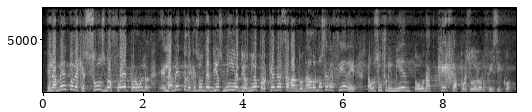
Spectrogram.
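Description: A man pastor preaching a sermon, repeating phrases for emphasis and swinging between loud high passages and low hushed ones. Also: normal speed, few pauses, big-room sound. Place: church.

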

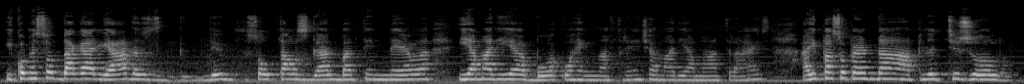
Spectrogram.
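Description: A woman's voice: fairly high pitch, steady tone, normal speed, few pauses, faint music behind. Woman telling a fairy tale, echoey. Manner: rambling, repeating phrases, with tag questions. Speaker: storyteller. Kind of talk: casual oral storytelling. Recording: echoey room.

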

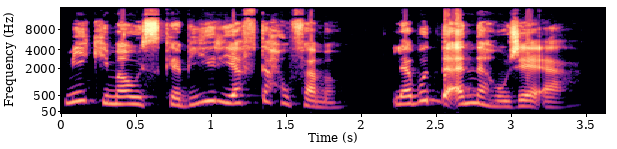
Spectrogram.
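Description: A woman's voice: on the high side, sing-song, brisk, slightly rough, pitched above the performer's own voice. A woman voicing a group of young children, eager and calling out, in a storybook reading. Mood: playful. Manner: eager, shouting questions.

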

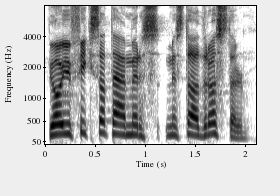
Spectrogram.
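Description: A man's voice: high-pitched, fairly bright tone. A man voicing a panicked male politician in a story read aloud. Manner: panicky, pleading.

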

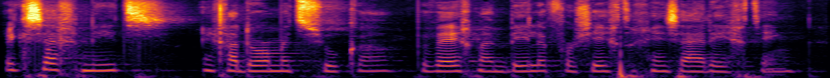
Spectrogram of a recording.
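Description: A woman narrates a first-person erotic story, unhurried and intimate. Her reading is scripted and steady, and it drops to a near hush at times. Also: mid-range voice.

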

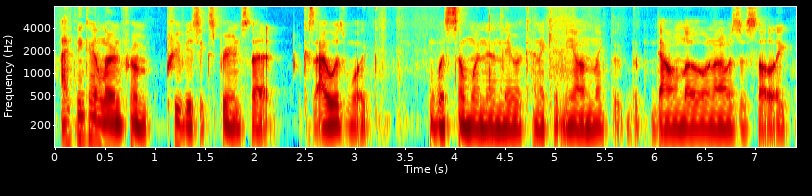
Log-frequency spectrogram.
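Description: Low, gravelly young man chatting casually. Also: level tone, a little fast, a little hiss or hum. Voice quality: raspy. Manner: rambling, many fillers and restarts. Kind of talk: casual chat.

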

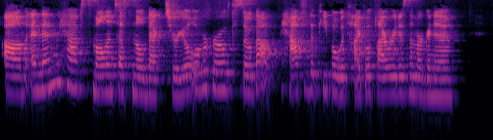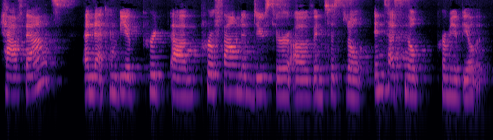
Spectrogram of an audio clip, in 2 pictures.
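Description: A guest expert, a woman whose native language is Polish and who has an Eastern European accent, explains her answers to interview questions fairly quickly. Her mid-range voice has fairly even intonation and she often uses fillers and restarts, all in an echoey room.

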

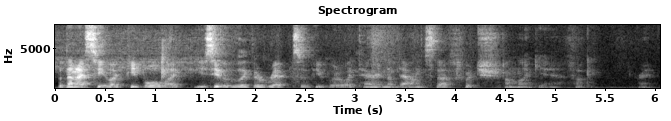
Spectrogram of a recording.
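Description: A man from Staten Island co-hosting a casual podcast, talking quickly with lots of fillers and jokes, recorded in an echoey room. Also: mid-range voice, level tone, pushed and bright, a little hiss or hum. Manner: fast, filler-heavy, joking. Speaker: podcast co-host. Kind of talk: casual chat.

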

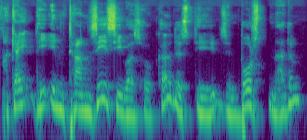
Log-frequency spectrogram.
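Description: A man from England, a stand-up comedian chatting casually and telling stage anecdotes in an animated way. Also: mid-range voice, a little slow. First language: English. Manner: animated storyteller, tags lines with "hè".

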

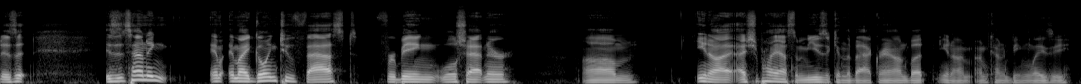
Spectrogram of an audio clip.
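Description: A man who works as a DJ, talking casually and alone, rambling with relaxed restarts. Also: fairly low pitch, normal speed, no echo, studio quality. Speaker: DJ and podcast host. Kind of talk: casual solo talk.

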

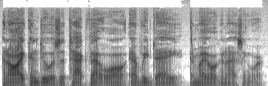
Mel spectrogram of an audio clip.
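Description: A man's voice: sits low, flat delivery, brisk, no room sound, clean studio sound. An older man reading his own personal essay aloud, telling a story in an impassioned, indignant way.

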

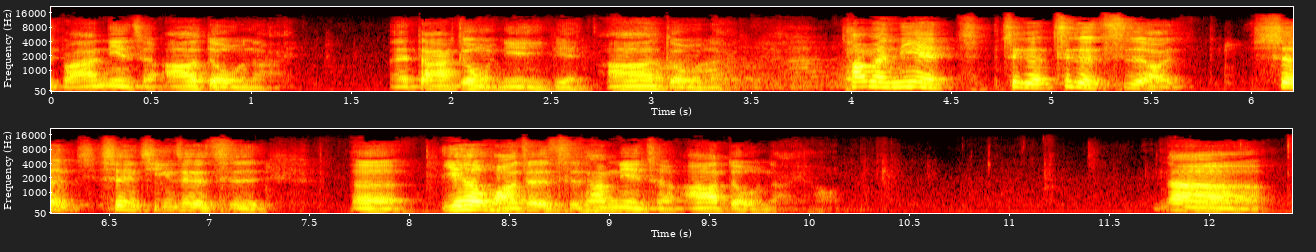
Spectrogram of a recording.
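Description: A man with a Taiwanese Mandarin accent, a pastor teaching a Bible class in a lively lecturing way, repeating phrases and tagging sentences with "ha". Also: medium pitch, fairly quick. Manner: animated, repeats phrases, frequent "ha" tag fillers.

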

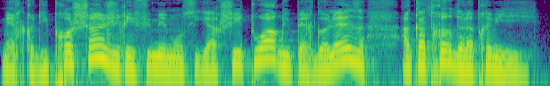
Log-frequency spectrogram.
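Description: A man voicing a suave, ironic gentleman thief who talks in a playful, teasing, self-assured way in an audiobook. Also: a little high, sing-song, moderate pace. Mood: mocking.

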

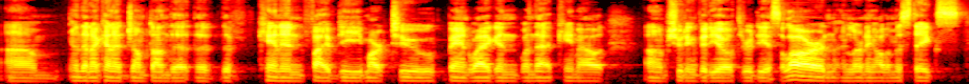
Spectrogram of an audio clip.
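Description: Low-voiced man chatting loosely. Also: completely flat delivery, moderate pace, fairly bright tone. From Miami, United States. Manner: rambling, many fillers and restarts, laughs easily. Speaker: guest, commercial photographer and director. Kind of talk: casual interview conversation.

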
